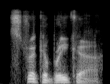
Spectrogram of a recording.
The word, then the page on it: strikebreaker: British English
